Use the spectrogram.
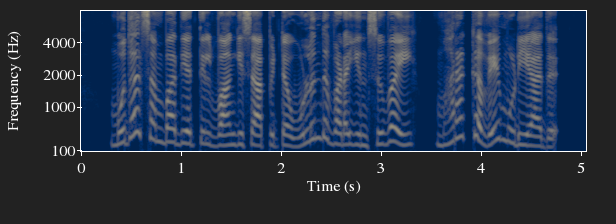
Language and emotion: Tamil, happy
